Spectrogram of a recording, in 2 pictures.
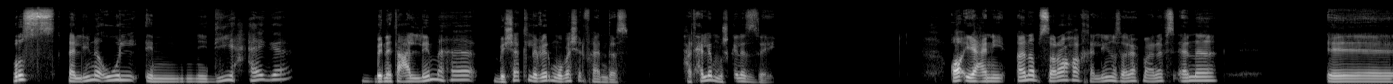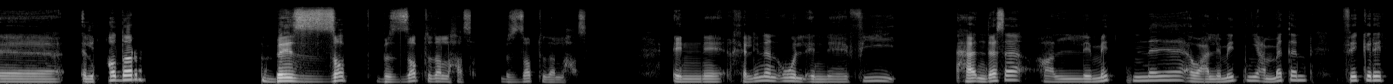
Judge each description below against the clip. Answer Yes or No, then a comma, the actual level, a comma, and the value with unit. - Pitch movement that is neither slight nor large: No, wide, 5.8 semitones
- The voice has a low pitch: No, medium, 150 Hz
